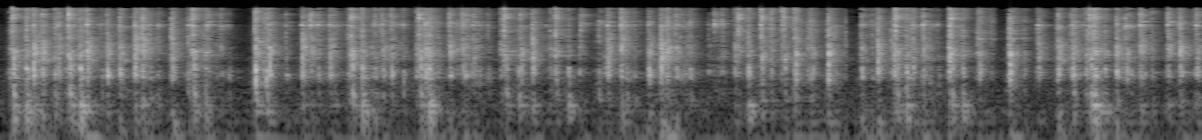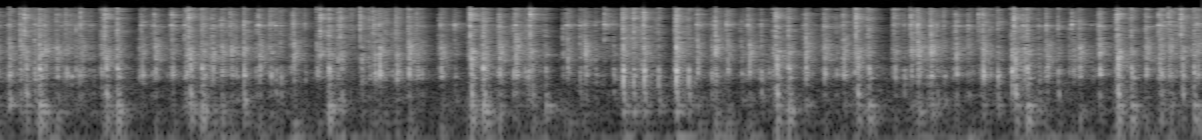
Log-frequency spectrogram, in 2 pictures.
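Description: Fingertips type steadily on the keycaps of a black plastic mechanical keyboard with clicky Cherry MX Blue switches. A dense, fast stream of sharp, bright clicks with very short decay runs continuously with only brief pauses.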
